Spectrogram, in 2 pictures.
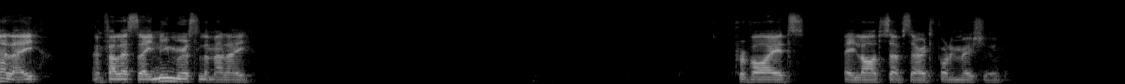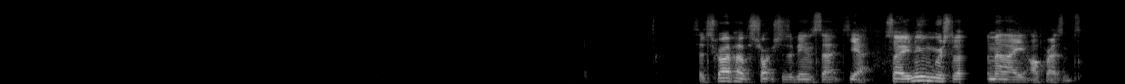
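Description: A man speaks calmly through a microphone, explaining in pauses, as over an online call.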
